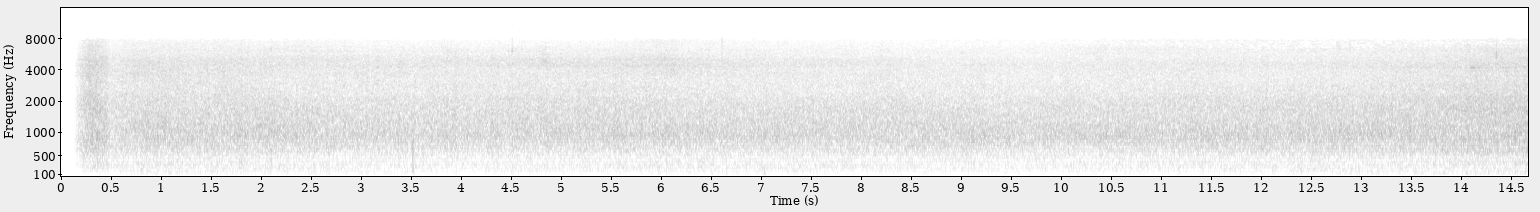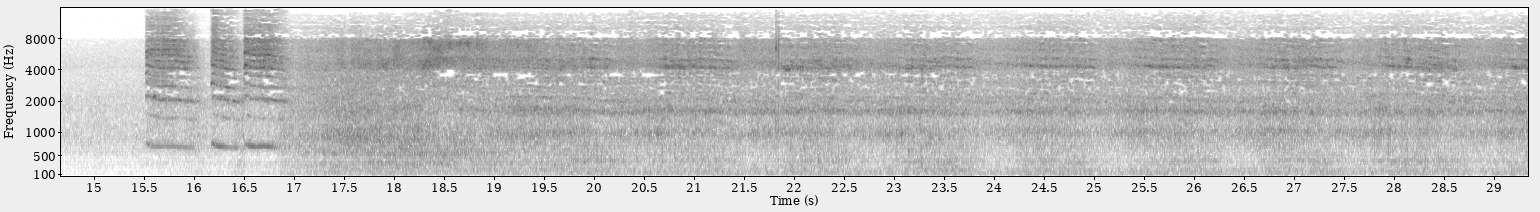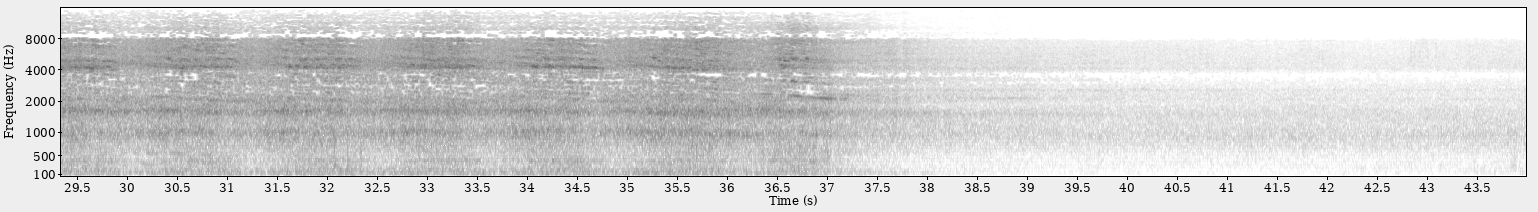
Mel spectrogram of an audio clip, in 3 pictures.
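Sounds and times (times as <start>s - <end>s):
train passing at speed: 11.6s - 43.9s
locomotive horn blasts: 15.5s - 17.2s.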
